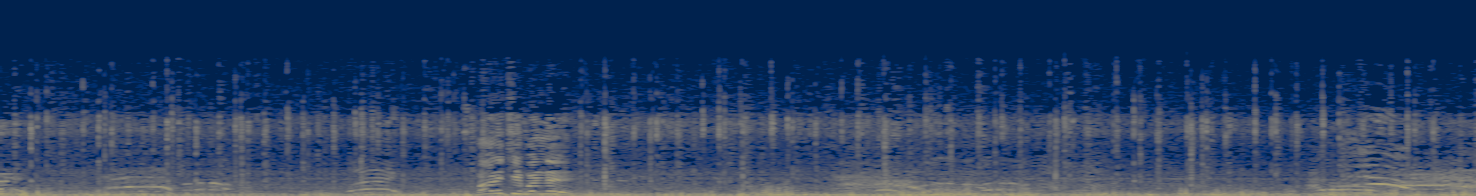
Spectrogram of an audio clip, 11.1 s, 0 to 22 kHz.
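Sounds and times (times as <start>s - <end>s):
people shouting: 0.0s - 1.8s, 6.1s - 8.3s, 9.8s - 11.0s
hooves clattering on road: 0.0s - 11.0s.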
